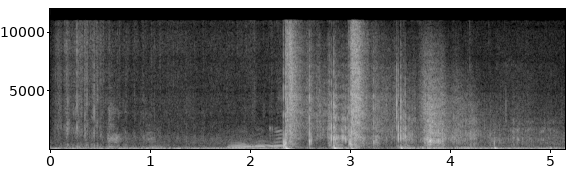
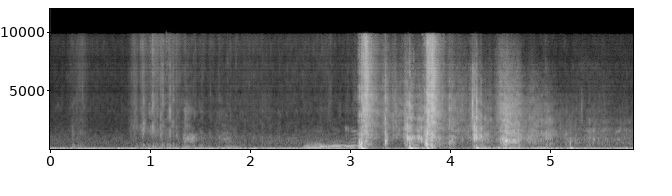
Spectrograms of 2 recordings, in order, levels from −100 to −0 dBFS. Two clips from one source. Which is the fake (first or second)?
second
